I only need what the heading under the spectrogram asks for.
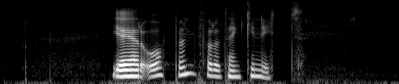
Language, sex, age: Norwegian, female, 46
